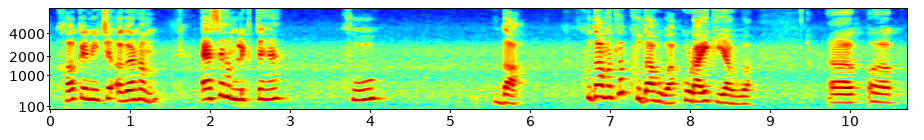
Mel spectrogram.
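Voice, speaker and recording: A woman teaching a Hindi class, explaining pronunciation slowly and patiently, spelling out sounds syllable by syllable. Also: fairly high pitch, darkish tone, lo-fi sound, slight background noise.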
